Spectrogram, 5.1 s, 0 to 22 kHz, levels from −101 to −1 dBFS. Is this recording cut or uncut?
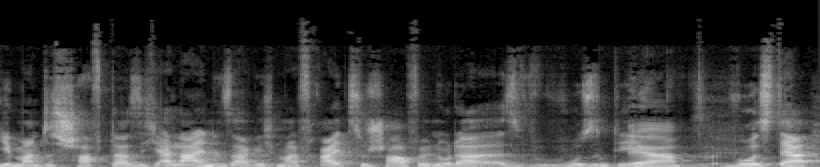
uncut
